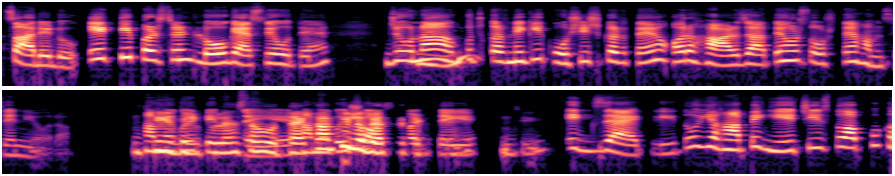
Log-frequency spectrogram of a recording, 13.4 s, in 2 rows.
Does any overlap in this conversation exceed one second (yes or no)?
yes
